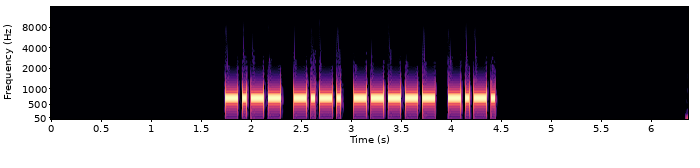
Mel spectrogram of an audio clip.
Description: Morse code, heard as a keyed tone, about 28 wpm, 700 Hz. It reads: YC0C
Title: DXCC-100 Call Signs - 4 Characters - 28wpm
